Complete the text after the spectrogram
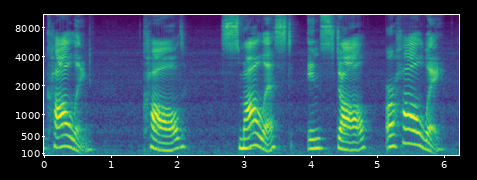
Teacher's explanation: of her root word says all like in the word call we can add a suffix to the root word and still keep the broad sound of ah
